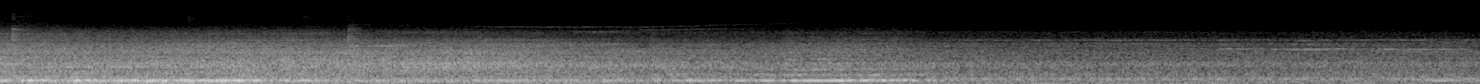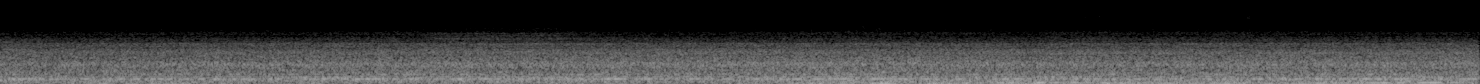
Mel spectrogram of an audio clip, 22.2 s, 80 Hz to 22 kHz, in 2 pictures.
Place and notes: Passenger Train sound recorded on the train station in Hameln.
TASCAM DR100-MK3
LOM MikroUSI Microphones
